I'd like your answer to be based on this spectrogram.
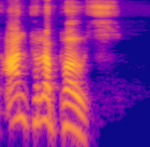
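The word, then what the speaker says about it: anthropos (ἄνθρωπος): And the word man is anthropos, A-N-T-H-R-O, long O, P-O-S. And that word anthropos may mean, it does mean man or woman.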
